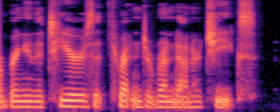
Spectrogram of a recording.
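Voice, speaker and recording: Recorded dry and close with no echo, a woman speaks at a fairly low pitch with vocal fry. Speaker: voice actor. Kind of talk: audiobook narration.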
